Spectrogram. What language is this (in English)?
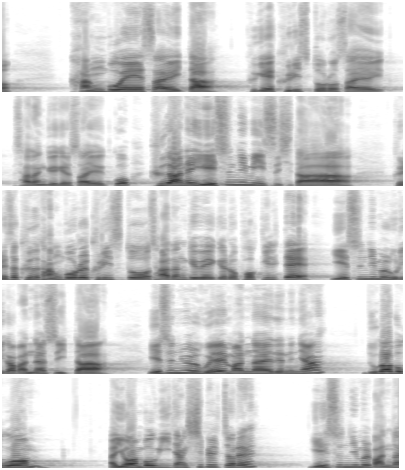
Korean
